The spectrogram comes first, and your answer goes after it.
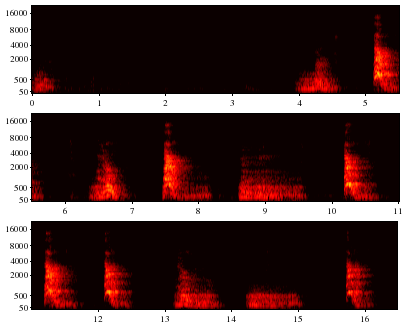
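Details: German Shepherd puppy in India barking in a study room while reacting to its reflection in a mirror; short rough barks and growly yaps come in irregular bursts after about four seconds of quiet, roughly ten calls in all.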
